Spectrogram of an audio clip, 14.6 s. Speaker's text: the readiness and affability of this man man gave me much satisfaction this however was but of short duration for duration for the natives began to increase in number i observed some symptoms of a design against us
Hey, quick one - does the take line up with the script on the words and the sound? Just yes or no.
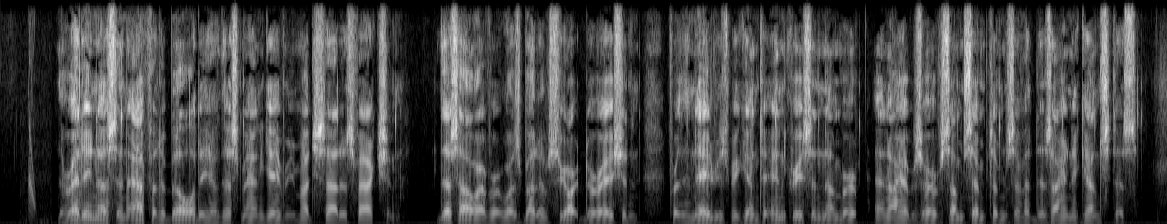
no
